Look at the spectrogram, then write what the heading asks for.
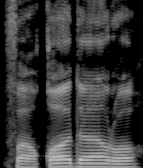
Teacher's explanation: لام کو کھینچ کر پڑھیں گے ایک الف کے برابر، فقدر، قاف حروف استعلا میں سے ہے، قاف کو موٹا پڑھا جائے گا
